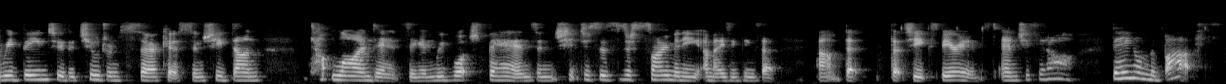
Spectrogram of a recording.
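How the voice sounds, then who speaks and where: An Australian woman in her thirties speaks conversationally in an interview. Her voice sits at a middle pitch, and she often doubles back, repeating words as she finds her phrasing. The recording is a little dull and lo-fi. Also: fairly even intonation, normal speed, a bit bright. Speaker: interview guest, parent. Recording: slightly dull, lo-fi audio.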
